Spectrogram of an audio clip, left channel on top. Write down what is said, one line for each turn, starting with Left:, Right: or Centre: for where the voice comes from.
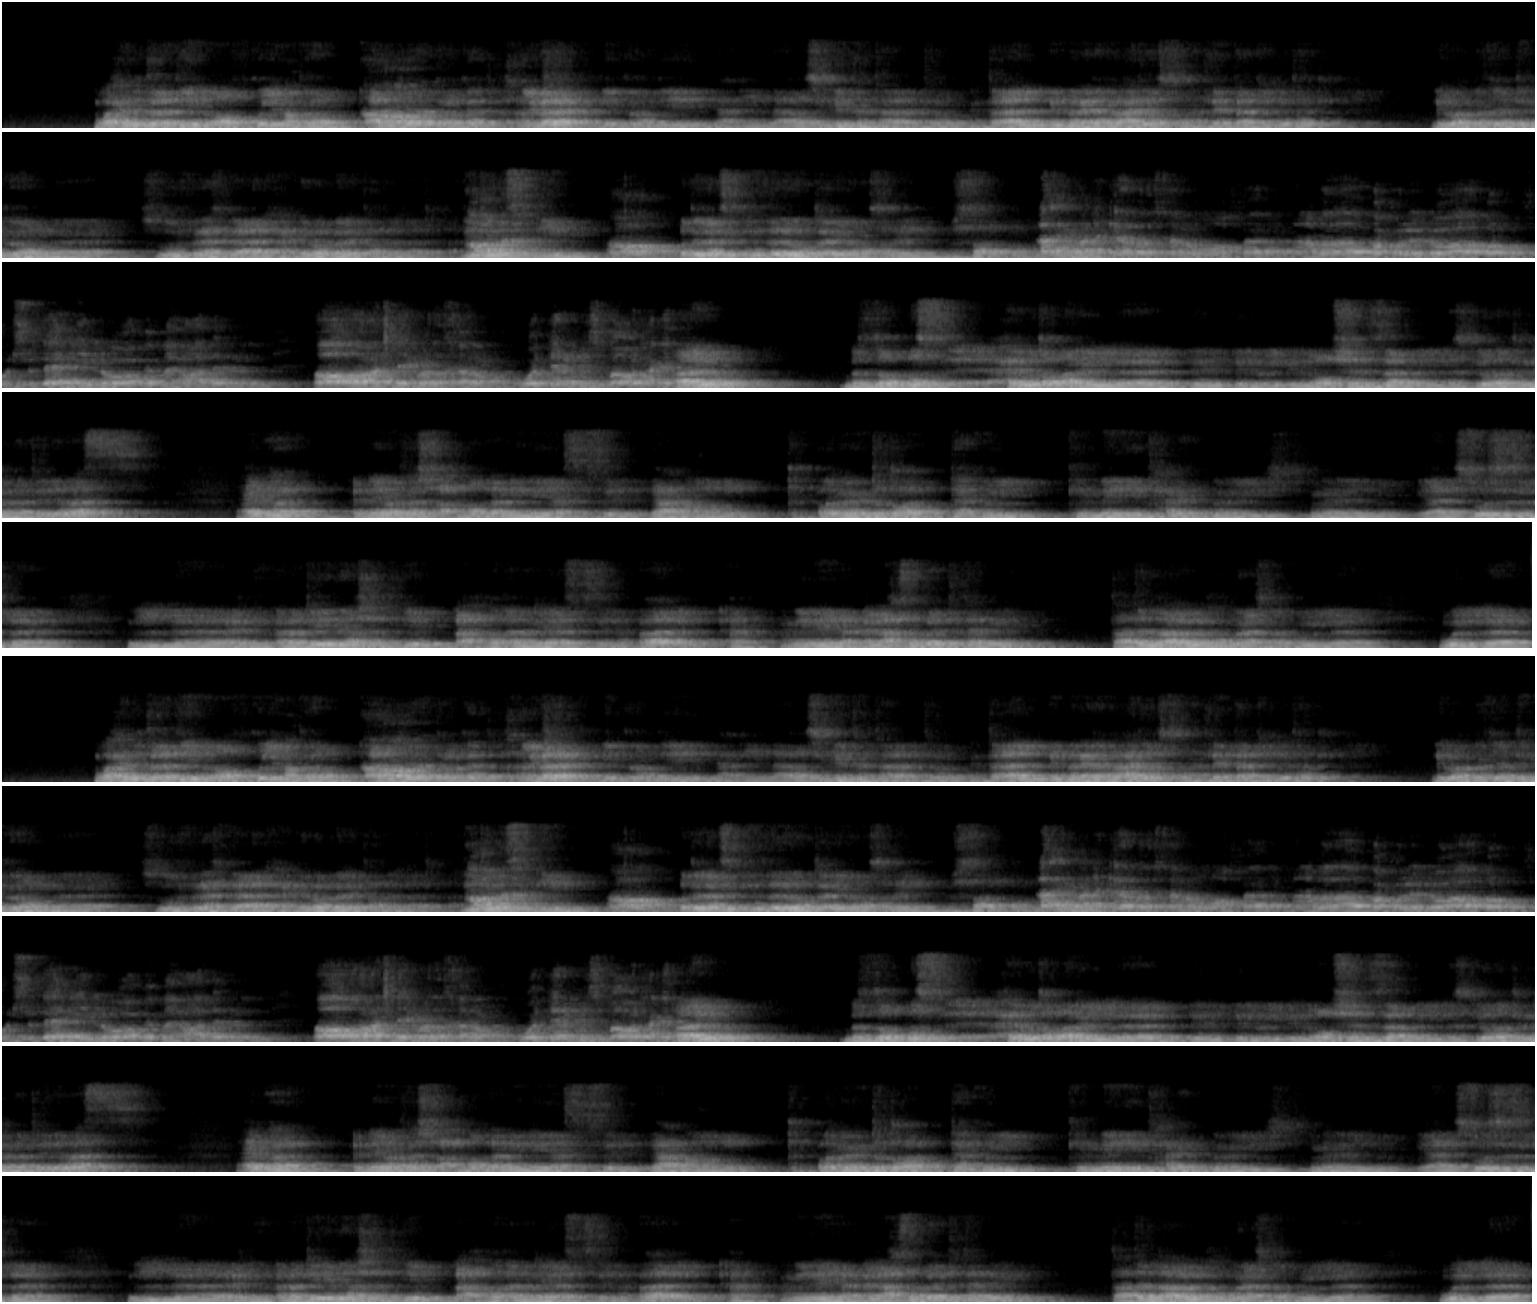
Left: 31 اه في كل 100
Right: اه
Left: جرام ادي
Right: اه
Left: كده انت لو اكلت خلي بالك 100 جرام دي ايه يعني ده بسيط جدا انت انت لو انت اقل البني ادم العادي اصلا هتلاقي انت اكلتك الوجبه فيها 200 جرام آه، صدور فراخ ده اقل حاجه الوجبه اللي هي بتاعت الغداء ادي
Right: اه
Left: كده
Right: ما
Left: 60
Right: انا اه
Left: فاضل لك 60 زيهم تقريبا او 70 مش صعب
Right: لا
Left: فاهمني
Right: يبقى انا كده بدخلهم اه فعلا انا بد- باكل اللي هو برضه فول سوداني اللي هو بما يعادل اه اه هتلاقيني بدخلهم وترمس بقى والحاجات دي
Left: ايوه بالظبط بص حلو طبعا الاوبشنز او الاختيارات النباتيه بس عيبها ان هي ما فيهاش احماض امينيه اساسيه يعني
Right: اه
Left: تضطر ان انت تقعد تاكل كميه حاجات من ال من ال يعني السورسز النباتيه دي عشان تجيب احماض امينيه اساسيه فالامينيه الاحسن بقى انت تعمل ايه تعتمد على اللحوم والاسماك وال وال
